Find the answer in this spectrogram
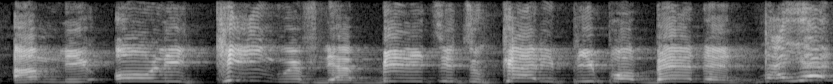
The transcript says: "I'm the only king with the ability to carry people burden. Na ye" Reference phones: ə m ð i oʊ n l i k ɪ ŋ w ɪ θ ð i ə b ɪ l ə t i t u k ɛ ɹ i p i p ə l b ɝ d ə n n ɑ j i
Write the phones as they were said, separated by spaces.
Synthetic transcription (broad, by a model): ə m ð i oʊ n l i k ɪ ŋ w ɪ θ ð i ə b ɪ l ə t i t u k ɛ ɹ i p i p ə l b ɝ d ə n n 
